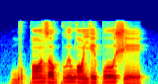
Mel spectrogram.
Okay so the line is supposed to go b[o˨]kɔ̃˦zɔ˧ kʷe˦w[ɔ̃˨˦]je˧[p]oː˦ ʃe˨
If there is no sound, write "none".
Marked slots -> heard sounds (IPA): o˨, ɔ̃˨˦, p

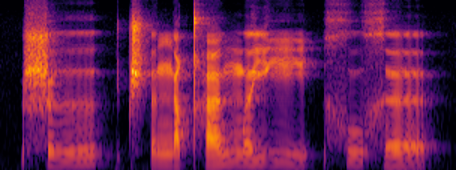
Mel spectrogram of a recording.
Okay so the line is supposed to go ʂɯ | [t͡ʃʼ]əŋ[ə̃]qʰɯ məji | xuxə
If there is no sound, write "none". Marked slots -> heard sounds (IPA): t͡ʃʼ, ə

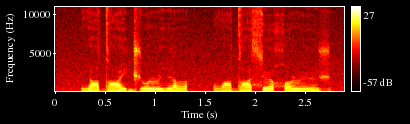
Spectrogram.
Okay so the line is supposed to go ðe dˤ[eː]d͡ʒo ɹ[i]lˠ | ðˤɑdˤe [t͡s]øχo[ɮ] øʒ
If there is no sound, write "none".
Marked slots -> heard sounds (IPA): eː, i, s, ɹ

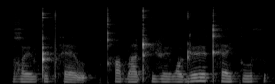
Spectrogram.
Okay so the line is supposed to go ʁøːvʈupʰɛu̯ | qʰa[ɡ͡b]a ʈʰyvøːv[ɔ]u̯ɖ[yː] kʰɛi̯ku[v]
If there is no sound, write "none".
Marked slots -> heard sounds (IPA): b, ɔ, øː, θ

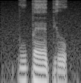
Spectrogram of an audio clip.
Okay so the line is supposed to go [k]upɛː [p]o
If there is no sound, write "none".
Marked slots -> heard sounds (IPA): p, pʲ

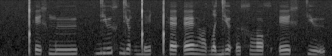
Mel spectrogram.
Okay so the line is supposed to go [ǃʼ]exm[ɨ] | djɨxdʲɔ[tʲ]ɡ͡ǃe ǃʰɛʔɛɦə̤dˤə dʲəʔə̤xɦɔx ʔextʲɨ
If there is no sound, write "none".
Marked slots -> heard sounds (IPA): ǃʰ, ɨ, none

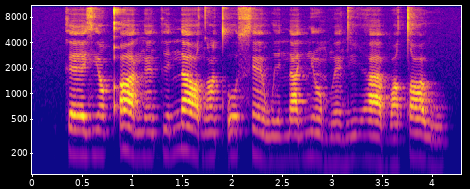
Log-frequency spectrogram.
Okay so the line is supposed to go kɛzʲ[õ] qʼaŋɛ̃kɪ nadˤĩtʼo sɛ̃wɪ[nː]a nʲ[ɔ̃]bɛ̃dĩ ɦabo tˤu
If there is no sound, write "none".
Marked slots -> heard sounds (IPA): õ, n, ɔ̃

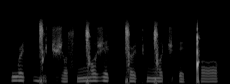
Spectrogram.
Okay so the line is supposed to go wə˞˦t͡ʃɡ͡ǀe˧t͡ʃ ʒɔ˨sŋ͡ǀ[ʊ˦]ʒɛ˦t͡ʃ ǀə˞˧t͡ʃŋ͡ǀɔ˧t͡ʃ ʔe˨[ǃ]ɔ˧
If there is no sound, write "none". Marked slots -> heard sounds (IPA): ɔ˦, ǃ

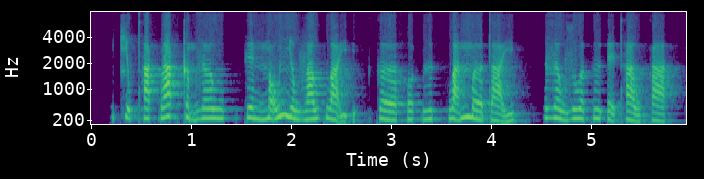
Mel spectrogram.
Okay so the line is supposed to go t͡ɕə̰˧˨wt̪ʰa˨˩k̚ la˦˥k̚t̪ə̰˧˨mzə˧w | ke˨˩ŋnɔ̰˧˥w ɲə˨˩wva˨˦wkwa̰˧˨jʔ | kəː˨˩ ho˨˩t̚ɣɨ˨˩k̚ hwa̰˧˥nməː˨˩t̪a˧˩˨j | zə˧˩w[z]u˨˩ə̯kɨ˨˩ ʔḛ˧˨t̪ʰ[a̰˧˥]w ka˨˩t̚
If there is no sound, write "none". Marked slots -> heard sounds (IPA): z, a˧˩

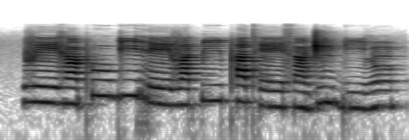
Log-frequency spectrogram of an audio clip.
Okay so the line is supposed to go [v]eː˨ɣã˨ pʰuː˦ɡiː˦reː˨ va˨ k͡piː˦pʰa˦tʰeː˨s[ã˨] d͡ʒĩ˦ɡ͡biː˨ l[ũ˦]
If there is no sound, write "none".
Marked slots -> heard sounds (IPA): v, ã˨, ũ˦

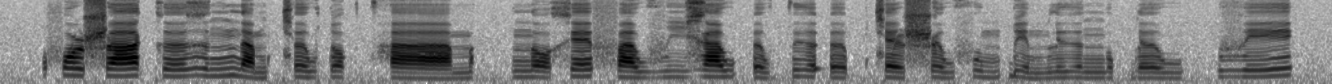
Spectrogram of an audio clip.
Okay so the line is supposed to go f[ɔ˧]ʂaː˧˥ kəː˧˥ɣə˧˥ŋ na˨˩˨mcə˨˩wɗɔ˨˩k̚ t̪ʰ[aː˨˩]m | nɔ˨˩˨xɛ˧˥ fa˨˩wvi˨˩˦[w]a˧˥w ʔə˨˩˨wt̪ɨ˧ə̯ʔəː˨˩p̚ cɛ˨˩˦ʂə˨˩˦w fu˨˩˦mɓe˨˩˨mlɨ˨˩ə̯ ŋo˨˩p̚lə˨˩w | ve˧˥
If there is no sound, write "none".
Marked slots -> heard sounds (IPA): ɔ˧, aː˨˩˨, ɣ

